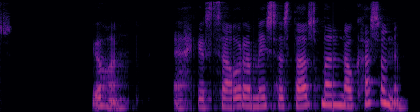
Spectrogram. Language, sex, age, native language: Icelandic, female, 30-39, Icelandic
